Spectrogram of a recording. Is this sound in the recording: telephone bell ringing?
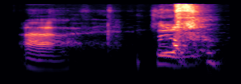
no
